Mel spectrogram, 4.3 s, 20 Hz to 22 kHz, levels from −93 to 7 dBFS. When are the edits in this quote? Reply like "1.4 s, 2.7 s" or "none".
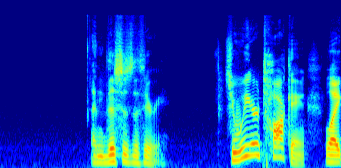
2.7 s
